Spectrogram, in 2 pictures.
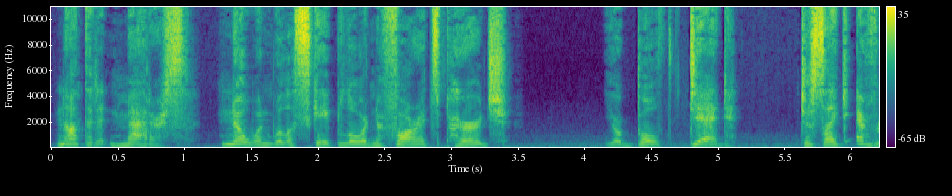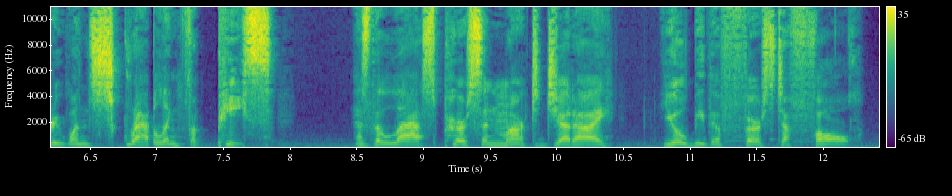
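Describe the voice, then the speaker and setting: A woman's voice: on the low side, measured pace, slightly rough. An actress playing a cold, haughty noblewoman villain in a video game, threatening and fanatical. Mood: cold menace. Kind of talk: dramatic video game acting.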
